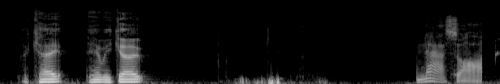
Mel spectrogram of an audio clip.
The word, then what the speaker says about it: Nassau: okay here we go nasau Nassau I think that's the American English pronunciation anyway it's an island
